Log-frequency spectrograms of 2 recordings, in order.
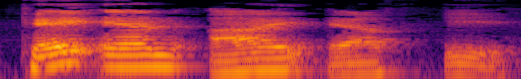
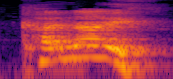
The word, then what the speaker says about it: knife: cut with a knife if you don't say it correctly kife could I borrow your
